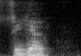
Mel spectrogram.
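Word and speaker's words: Chiyou: Or I don't know how to pronounce it in Mandarin, but the way we pronounce it in Hmong is Chiyo, which is literally the first and last Hmong King.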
